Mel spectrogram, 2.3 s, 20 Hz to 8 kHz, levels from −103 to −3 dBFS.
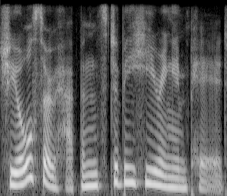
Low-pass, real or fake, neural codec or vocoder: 7.2 kHz; real; none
